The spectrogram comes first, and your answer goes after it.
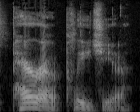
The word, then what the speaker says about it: paraplegia: the other is not the next term is paraplegia p a r a p l e g i a paraplegia means both legs and the lower body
